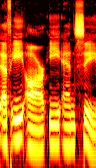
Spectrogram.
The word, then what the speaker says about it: Ferenc: It's F-E-R-E-N-C. There's no E. It's a Hungarian name, so it's actually pronounced Ferenc in Hungarian, or Ferenc, but no E in English.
